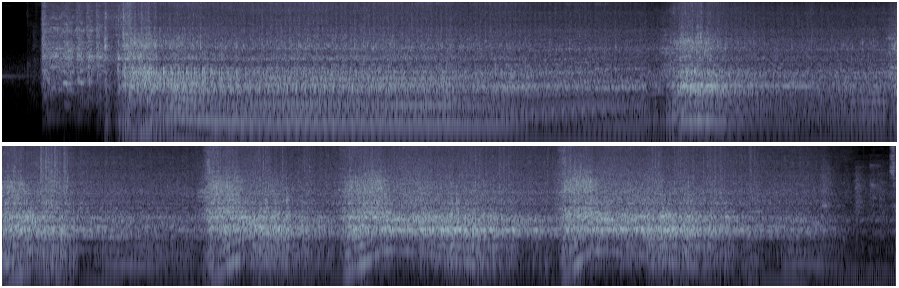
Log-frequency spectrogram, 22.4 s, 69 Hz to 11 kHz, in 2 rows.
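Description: A wrecked Corvette C7 engine cranks and catches, then settles into a loud, close idle broken by several sharp revs in the second half.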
